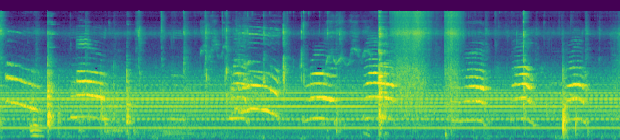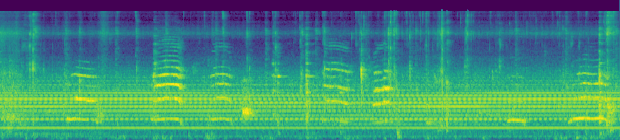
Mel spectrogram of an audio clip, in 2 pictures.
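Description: A domestic cat meowing again and again, short rising-and-falling calls about once a second, over a steady droning background tone.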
